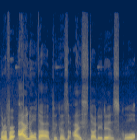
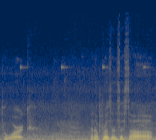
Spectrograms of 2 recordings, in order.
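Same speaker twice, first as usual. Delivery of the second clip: mock Hunger Games volunteer; 5 dB quieter than usual. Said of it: "like the Hunger Games".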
